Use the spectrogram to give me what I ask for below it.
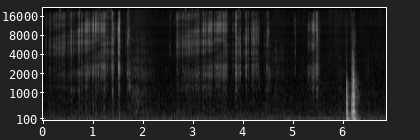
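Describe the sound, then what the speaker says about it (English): Scissors snip through scrappy patchwork fabric to shape a leaf, with quiet, close crunching cuts in short bursts and one louder snip near the end. "let's now cut it into a leaf shape"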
